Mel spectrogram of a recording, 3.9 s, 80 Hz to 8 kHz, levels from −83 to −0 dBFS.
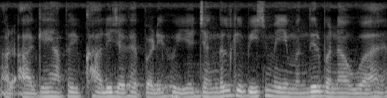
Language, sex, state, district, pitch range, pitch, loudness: Hindi, male, Uttar Pradesh, Jalaun, 120-135 Hz, 130 Hz, -27 LUFS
